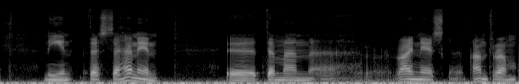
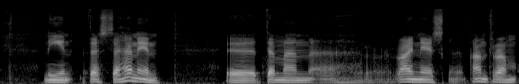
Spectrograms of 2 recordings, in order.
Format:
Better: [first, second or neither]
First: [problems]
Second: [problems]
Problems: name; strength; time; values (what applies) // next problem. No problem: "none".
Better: second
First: low rumble; faint; throughout; 25 dB below the speech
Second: none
